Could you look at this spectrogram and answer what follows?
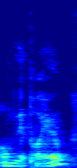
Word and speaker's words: Omnipollo: want to pronounce it apparently it's pronounced omnipole so that's how i'm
